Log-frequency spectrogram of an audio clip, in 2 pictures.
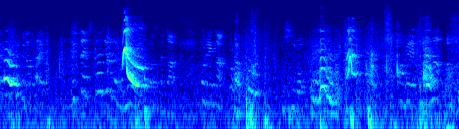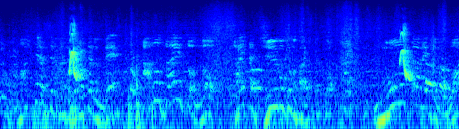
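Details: Pet otter at home stalking the owner's mother, letting out three shrill, falling squeaks widely spaced across the stretch, with softer murmuring sounds and background room noise in between.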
